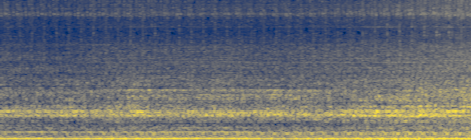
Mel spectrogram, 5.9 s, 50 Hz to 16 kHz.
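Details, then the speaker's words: 2008 Dodge Charger at idle: gritty, rough grinding, gurgling metallic noise under the engine hum, with normal injector ticking; owner suspects the front of the motor (timing chain tensioner, belt pulley or water pump), unconfirmed. Abnormal grinding at idle. "you can hear the kind of grinding gurgling metal metallic noise you can also hear the injectors pulsing that tick tick tick tick tick but that grinding noise is not normal"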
